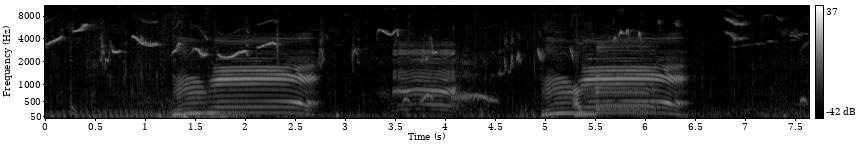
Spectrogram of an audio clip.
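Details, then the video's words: Cattle herd driven by a herder along a village road lined with trees and rice fields: two long, drawn-out harmonic moos with a shorter, quieter moo between them, while birds chirp faintly in the background. "Suara Sapi Moou Sepanjang Jalan Desa"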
